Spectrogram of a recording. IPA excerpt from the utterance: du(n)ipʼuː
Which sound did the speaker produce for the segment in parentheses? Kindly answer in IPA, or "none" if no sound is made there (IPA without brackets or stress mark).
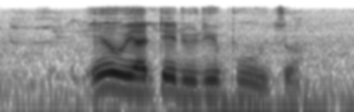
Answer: d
